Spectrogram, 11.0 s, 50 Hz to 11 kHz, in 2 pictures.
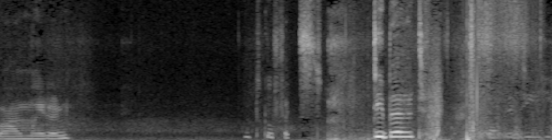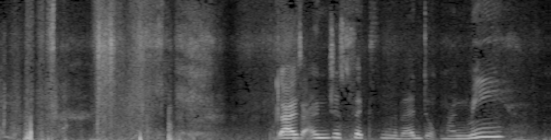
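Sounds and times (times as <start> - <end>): bedding rustling: 3.3 - 10.8.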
